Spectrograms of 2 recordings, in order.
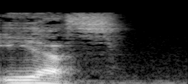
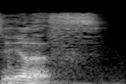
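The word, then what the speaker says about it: Illyes: He's Swiss. I can't believe that this escaped me. The guy is Swiss, but he's French-Swiss. It's Gary E.S. That's how you pronounce Ilitz. Gary E.S. There you go. Because nobody can pronounce it properly, he responds to Gary Ilitz. But the correct pronunciation is Gary E.S.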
